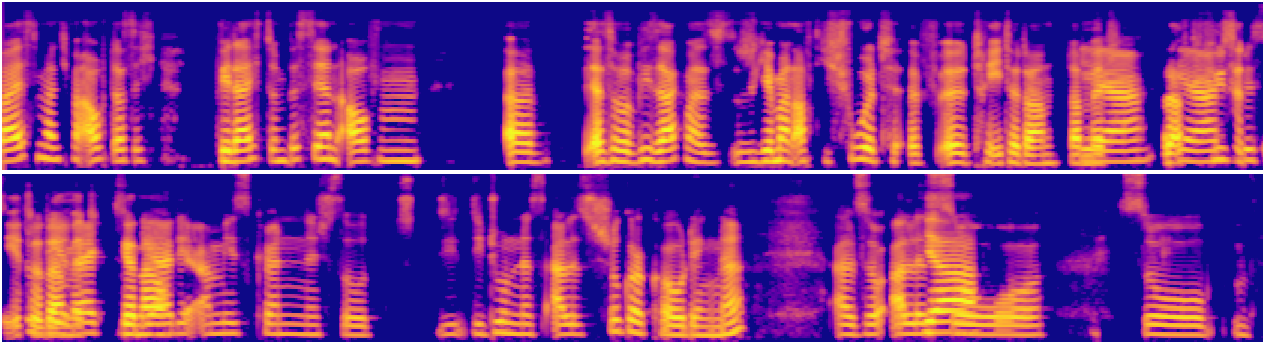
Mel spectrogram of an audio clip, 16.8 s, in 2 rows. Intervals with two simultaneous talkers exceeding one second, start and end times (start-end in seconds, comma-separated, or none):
7.2-9.5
